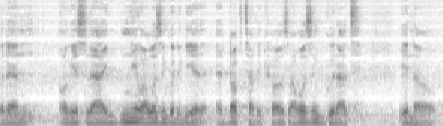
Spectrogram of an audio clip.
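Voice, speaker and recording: This man's very deep, low voice is somewhat breathy. He keeps a moderate pace with fairly even intonation. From Ghana. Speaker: church member. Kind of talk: interview. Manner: halting.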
